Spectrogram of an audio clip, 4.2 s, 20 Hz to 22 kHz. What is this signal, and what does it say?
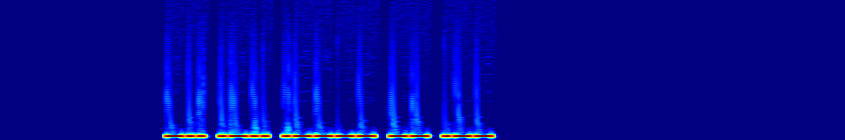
Morse code, heard as a keyed tone, about 46 wpm, 700 Hz. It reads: DL1MW
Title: DXCC-100 Call Signs - 5 Characters - 45wpm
